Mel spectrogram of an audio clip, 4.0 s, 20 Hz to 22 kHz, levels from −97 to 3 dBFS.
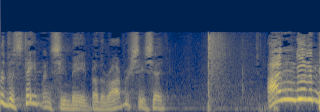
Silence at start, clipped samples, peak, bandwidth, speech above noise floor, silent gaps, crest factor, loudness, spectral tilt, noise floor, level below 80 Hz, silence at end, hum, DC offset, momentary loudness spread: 0 s; under 0.1%; -4 dBFS; 8 kHz; 29 dB; none; 18 dB; -23 LUFS; -4.5 dB/octave; -50 dBFS; -60 dBFS; 0 s; none; under 0.1%; 17 LU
